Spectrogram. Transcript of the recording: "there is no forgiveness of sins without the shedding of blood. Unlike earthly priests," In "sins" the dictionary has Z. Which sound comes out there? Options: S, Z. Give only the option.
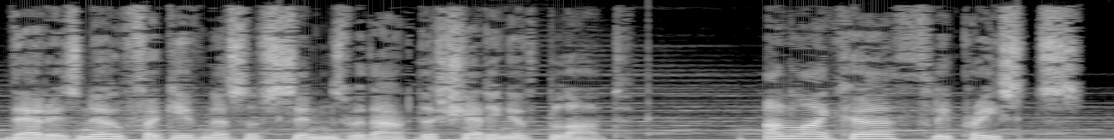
Z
